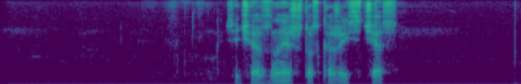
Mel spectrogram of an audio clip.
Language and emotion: Russian, neutral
